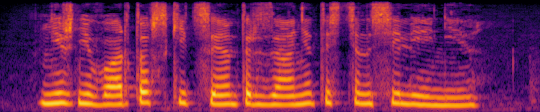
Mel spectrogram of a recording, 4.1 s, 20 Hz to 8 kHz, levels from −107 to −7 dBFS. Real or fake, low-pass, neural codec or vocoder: fake; 7.2 kHz; codec, 16 kHz, 16 kbps, FreqCodec, larger model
